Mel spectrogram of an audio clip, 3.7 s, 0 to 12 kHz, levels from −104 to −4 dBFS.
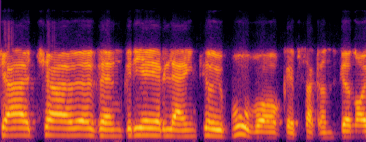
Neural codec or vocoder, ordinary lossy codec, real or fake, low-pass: none; Opus, 24 kbps; real; 7.2 kHz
